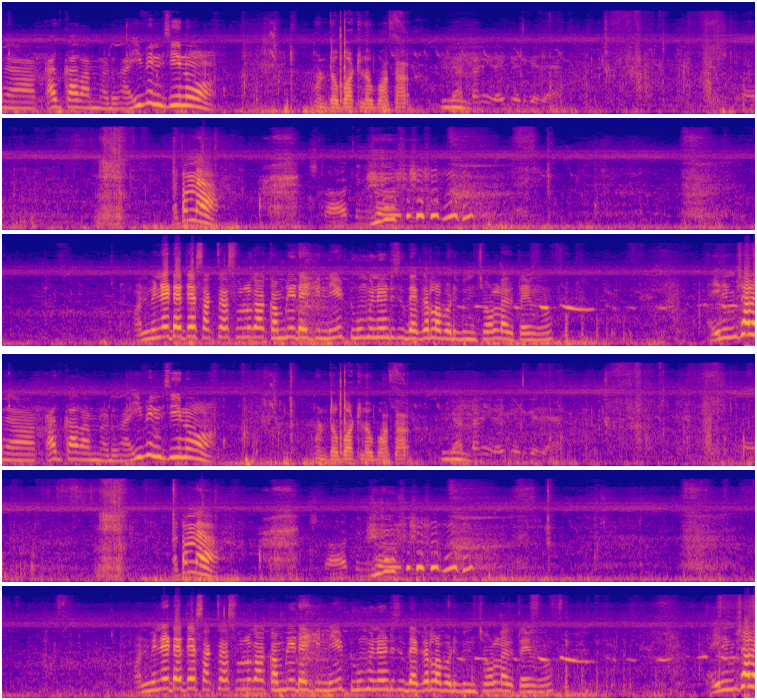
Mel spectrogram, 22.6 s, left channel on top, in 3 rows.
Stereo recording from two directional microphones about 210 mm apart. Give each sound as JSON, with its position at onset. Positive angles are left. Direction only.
{"t": 0.0, "sound": "speech", "side_deg": 0}
{"t": 2.6, "sound": "speech", "side_deg": 5}
{"t": 8.4, "sound": "dog", "side_deg": 0}
{"t": 9.3, "sound": "speech", "side_deg": 15}
{"t": 10.1, "sound": "a sound", "side_deg": -5}
{"t": 11.2, "sound": "speech", "side_deg": 20}
{"t": 12.0, "sound": "a sound", "side_deg": -5}
{"t": 14.3, "sound": "snort", "side_deg": 0}
{"t": 16.4, "sound": "speech", "side_deg": 25}
{"t": 22.1, "sound": "speech", "side_deg": 15}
